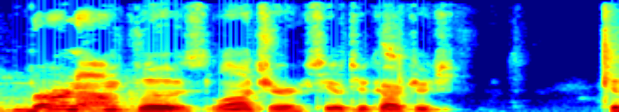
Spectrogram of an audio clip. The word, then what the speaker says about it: Byrna: Again, bar SD launcher pronounced burnout.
